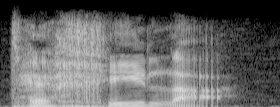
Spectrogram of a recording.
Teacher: The accent is on the second syllable, chi.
